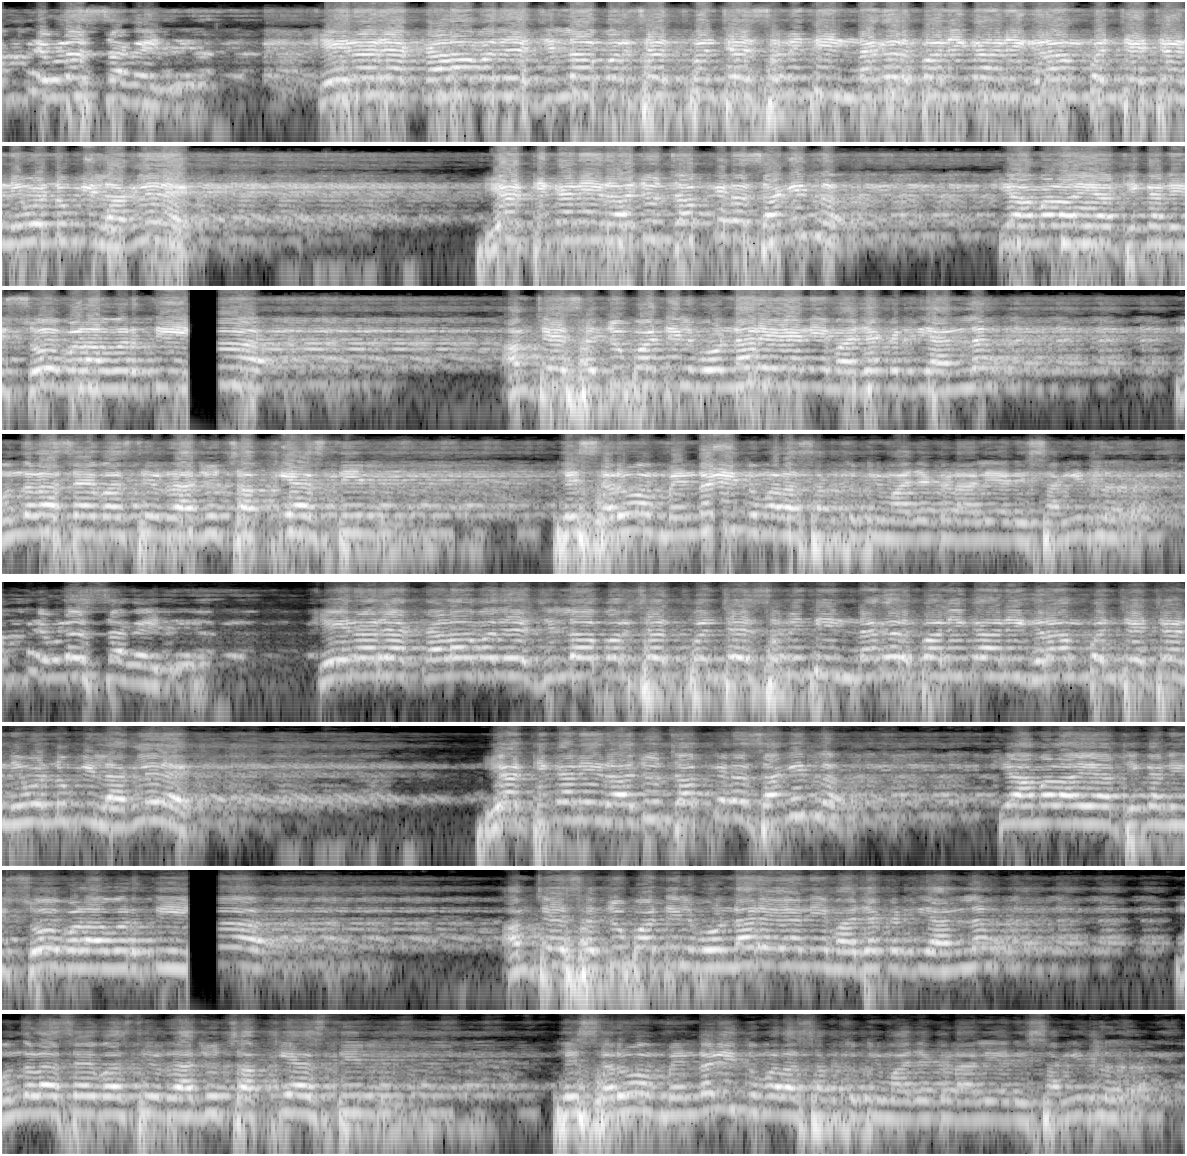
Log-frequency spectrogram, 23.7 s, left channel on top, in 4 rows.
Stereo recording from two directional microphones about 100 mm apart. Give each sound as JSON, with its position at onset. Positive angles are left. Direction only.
{"t": 0.2, "sound": "a sound", "side_deg": -20}
{"t": 1.5, "sound": "a man's voice", "side_deg": -20}
{"t": 8.7, "sound": "a man's voice", "side_deg": -20}
{"t": 14.3, "sound": "a man's voice", "side_deg": -20}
